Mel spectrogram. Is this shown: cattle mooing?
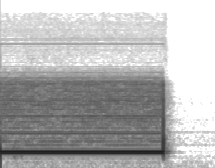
no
